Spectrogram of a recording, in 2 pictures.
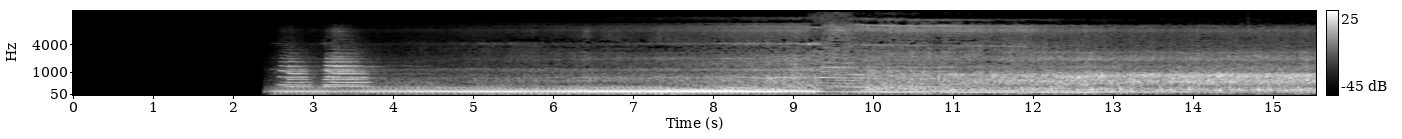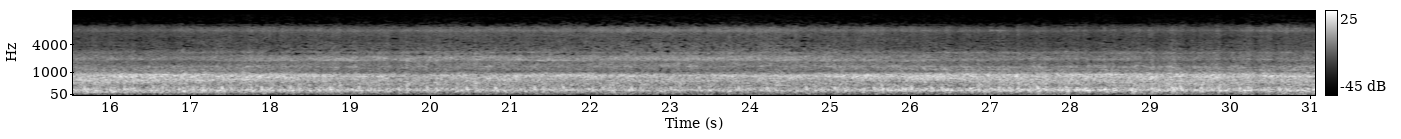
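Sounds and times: locomotive drone: 2.4 - 31.0
train horn: 2.5 - 3.9, 9.0 - 10.6.

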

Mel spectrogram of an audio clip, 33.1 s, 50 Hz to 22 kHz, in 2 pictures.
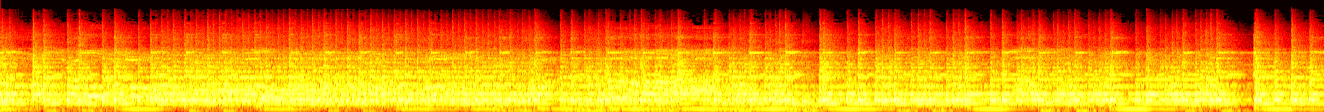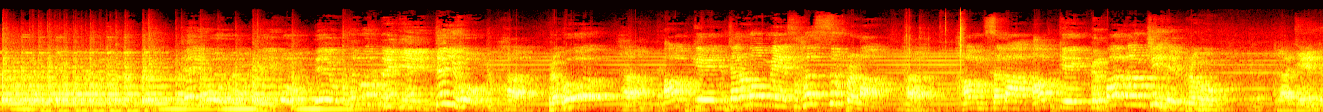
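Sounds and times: drums in steady rhythm: 0.0 - 31.8
continuous drone: 15.6 - 30.4, 31.1 - 33.0.

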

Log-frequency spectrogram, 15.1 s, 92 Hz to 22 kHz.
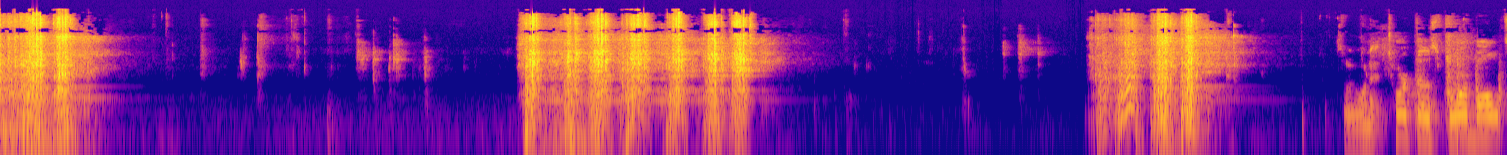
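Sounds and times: pneumatic impact gun hammering: 0.0 - 1.1, 5.2 - 7.8, 10.9 - 12.5.

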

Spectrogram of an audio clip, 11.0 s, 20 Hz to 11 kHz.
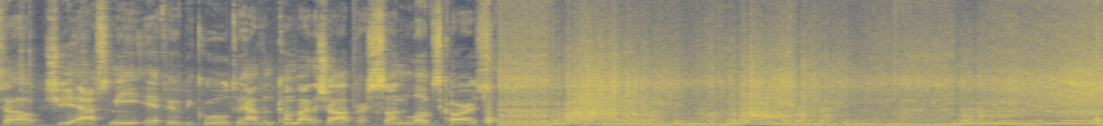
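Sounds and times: car engine revving: 5.0 - 11.0.

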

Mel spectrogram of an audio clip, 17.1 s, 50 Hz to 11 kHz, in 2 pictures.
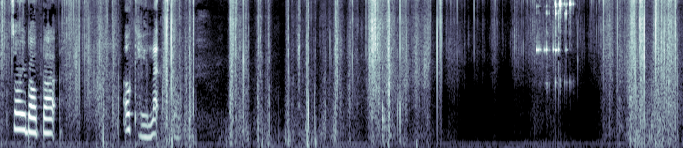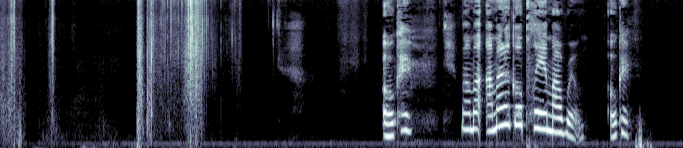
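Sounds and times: plastic toys rustling and knocking: 0.1 - 9.2
bright clink: 6.7 - 7.2.

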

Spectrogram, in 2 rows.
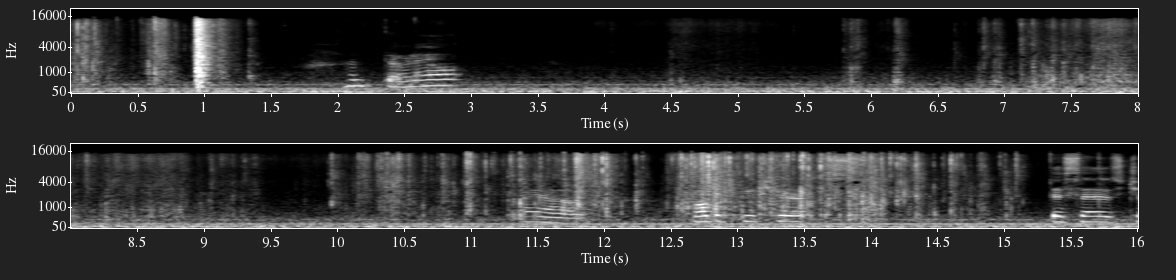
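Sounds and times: plastic snack bags crinkling: 0.0 - 1.5, 5.7 - 15.6.

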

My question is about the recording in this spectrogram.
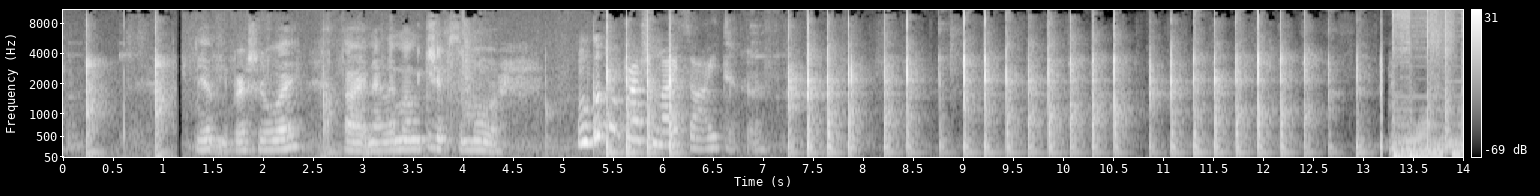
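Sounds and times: hammer tapping on chisel: 7.2 - 13.3
background music: 13.2 - 14.0.

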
